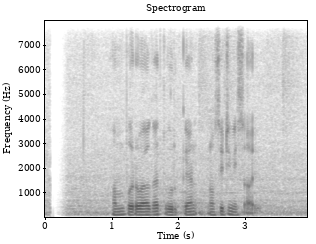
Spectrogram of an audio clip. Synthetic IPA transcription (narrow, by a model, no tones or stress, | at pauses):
ampəɾəʋaːɡat̪uɾkəjanːosiʈinisa̰ːjə̰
